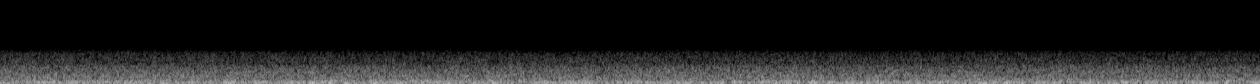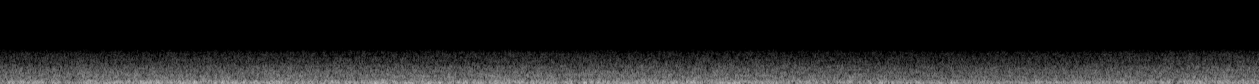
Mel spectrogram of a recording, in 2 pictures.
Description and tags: underwater loop1
A watery rumble, made using roughly the same process as ambient_loop2 but with more editing.
water, loop, rumble, underwater, ambient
